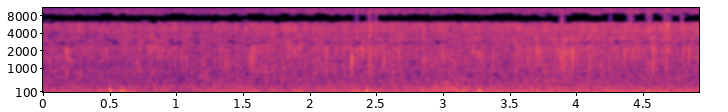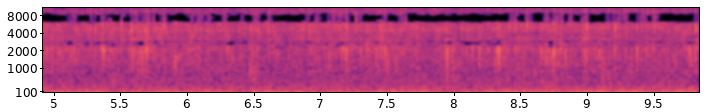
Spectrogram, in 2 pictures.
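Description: Steady rain falling on a wet cobblestone street, a dense, even hiss of many small drop impacts.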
